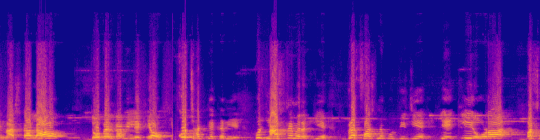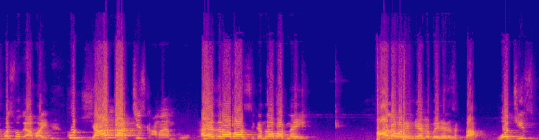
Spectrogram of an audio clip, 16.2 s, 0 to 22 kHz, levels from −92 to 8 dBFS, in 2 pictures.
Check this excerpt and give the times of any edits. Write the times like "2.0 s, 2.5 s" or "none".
2.5 s, 10.9 s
